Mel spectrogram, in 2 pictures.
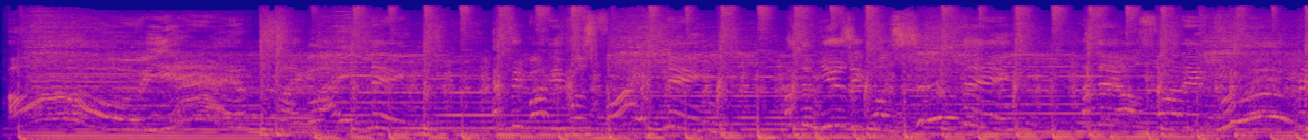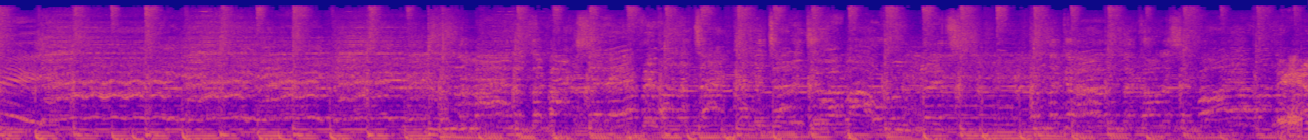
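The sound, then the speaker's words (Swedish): A loud, driving glam rock song plays throughout, with pounding drums, distorted electric guitars and shouted vocals over a steady stomping beat. “Ja, det är ju … med ….”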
